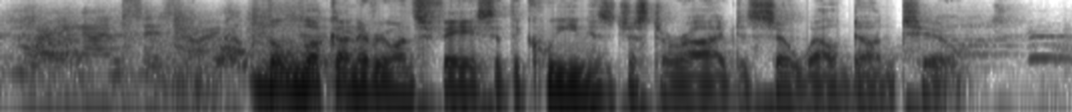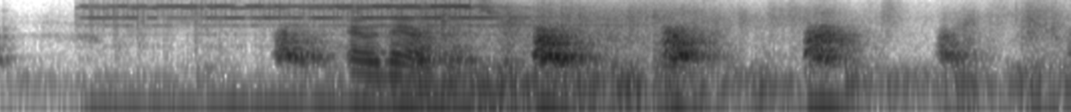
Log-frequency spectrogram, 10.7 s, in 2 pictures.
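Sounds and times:
corgis barking: 0:00.0 - 0:01.4, 0:06.7 - 0:07.0, 0:07.8 - 0:10.7
speech: 0:00.5 - 0:05.0, 0:07.1 - 0:08.3.

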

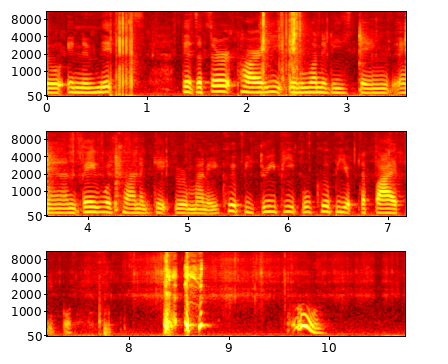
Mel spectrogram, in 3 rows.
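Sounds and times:
speech: 0:00.0 - 0:08.6
person coughing hard and nearly choking: 0:08.4 - 0:08.9.

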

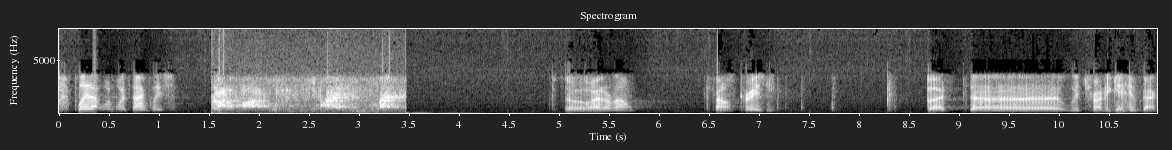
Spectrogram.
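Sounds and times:
steady hiss in an EVP recording: 0:00.0 - 0:10.9
speech: 0:00.3 - 0:03.4
dog-like barks in an EVP recording: 0:01.5 - 0:03.5.

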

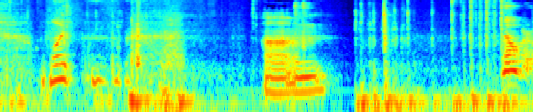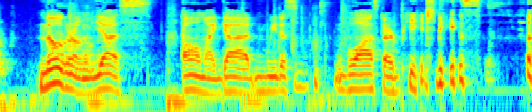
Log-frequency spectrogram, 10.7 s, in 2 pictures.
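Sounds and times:
speech: 0:00.4 - 0:01.6, 0:02.6 - 0:03.3, 0:05.0 - 0:10.6
typing on a computer keyboard to search Google: 0:02.9 - 0:05.0.

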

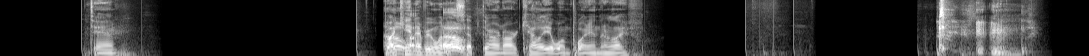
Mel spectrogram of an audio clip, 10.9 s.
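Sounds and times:
speech: 0:01.0 - 0:01.4, 0:03.8 - 0:06.5
person clearing throat: 0:03.9 - 0:04.7, 0:09.4 - 0:10.4.

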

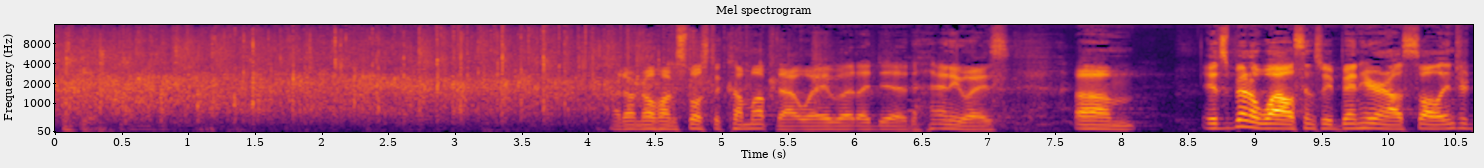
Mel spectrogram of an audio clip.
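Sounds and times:
church congregation applause welcoming a guest speaker: 0:00.0 - 0:05.9
speech: 0:04.2 - 0:10.6.

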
